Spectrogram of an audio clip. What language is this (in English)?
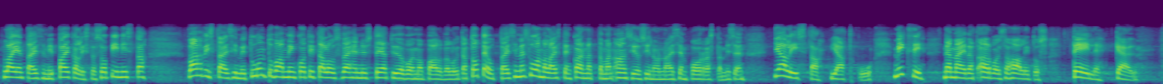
Finnish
